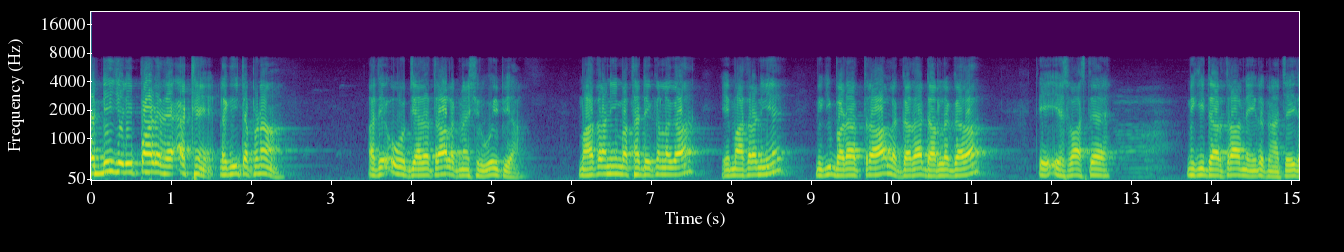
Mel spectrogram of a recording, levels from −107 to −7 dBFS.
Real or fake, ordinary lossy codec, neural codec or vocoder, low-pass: real; none; none; 7.2 kHz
